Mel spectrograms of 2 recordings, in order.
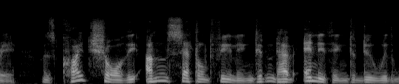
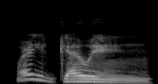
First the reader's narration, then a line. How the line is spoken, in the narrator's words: said Ron sleepily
